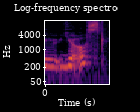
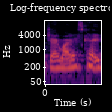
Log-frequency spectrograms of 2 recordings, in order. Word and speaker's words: JYSK: there which is to yusk that's how it's pronounced because it's a Scandinavian store but you might have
